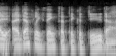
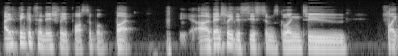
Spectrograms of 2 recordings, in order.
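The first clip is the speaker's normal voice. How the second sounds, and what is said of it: Put-on Scottish accent. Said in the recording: “I don't know why I'm going to talk in the Scottish accent, but I guess I'm going to do it.”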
